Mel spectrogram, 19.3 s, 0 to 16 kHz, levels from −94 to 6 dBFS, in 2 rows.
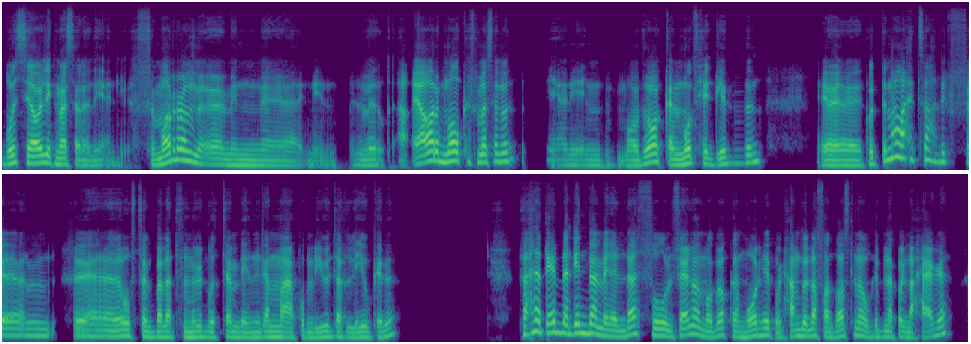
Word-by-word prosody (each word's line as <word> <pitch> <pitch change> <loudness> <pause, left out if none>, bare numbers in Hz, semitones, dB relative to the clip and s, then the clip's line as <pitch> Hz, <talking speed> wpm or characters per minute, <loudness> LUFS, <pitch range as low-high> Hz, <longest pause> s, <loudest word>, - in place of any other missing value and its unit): بُصي، 155 +3 +2
هاقول 155 +2 +7
لِك 160 -4 +1
مثلًا 125 -5 0
يعني 110 -1 -11
في 120 - -10
مرة 220 - +5
ال 135 - 0
من 115 -1 -2 0.5
من - - -14 0.2
م 115 -2 -6
أ 120 -2 -4 0.3
أقرب 205 0 +6
موقف 185 -2 +3
مثلًا، 185 +5 0 0.3
يعني 115 0 -9
الموضوع 110 - -1
كان 120 -8 0
مضحك 150 -3 +2
جدًا، 150 +8 -3 0.6
آآ 110 0 +2
كنت 135 - -3
مع 255 +6 +3
واحد 255 -5 +2
صاحبي 195 -6 -3
في 185 - -4
ال 75 -1 -3 0.2
في 125 - +1
وسط 135 -2 -1
البلد 115 -1 +1
في 115 - -4
mall 110 - +1
البستان، 115 -1 -2
بنجمَّع 110 +1 0
كمبيوتر 115 +2 -3
ليه 110 +2 -2
وكده. 115 - -4 1.2
فاحنا 240 - +4
تعبنا 210 -2 +4
جدًا 195 +1 +4
من 150 -7 +2
اللف 160 +8 0
وال 145 -4 +1
فعلًا 155 +9 +2
الموضوع 140 0 -1
كان 120 -6 -4
مرهق 145 +6 0
والحمد 125 +6 -1
لله 140 +1 +2
خلصنا 130 +4 -2
وجِبنا 120 -2 -3
كل 110 0 -2
حاجة، 165 - -1
125 Hz, 165 wpm, -24 LUFS, 115-165 Hz, 1.2 s, هاقول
